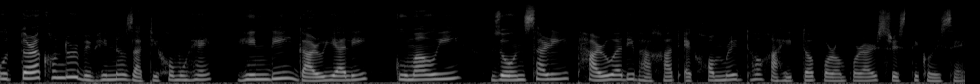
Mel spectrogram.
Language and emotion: Assamese, neutral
